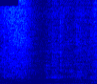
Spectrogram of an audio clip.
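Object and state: Nothing is struck.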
